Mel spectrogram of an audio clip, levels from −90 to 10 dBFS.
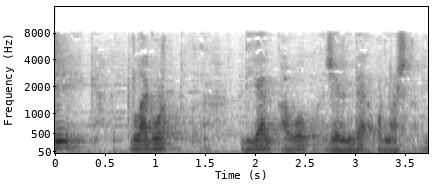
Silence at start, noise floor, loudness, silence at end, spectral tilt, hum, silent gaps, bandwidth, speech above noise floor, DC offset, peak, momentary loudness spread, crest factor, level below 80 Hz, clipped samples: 0 s; -38 dBFS; -20 LUFS; 0 s; -7 dB/octave; none; none; 8.4 kHz; 20 dB; under 0.1%; -2 dBFS; 21 LU; 18 dB; -34 dBFS; under 0.1%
